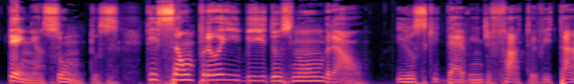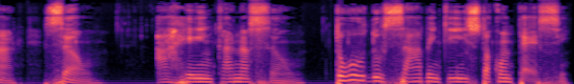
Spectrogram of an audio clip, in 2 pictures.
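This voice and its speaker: Reading from a script, a Brazilian-accented narrator recounts a first-person spiritual experience deliberately, leaving short pauses between phrases. The mid-range voice sounds mellow, and the clean studio recording has no room sound.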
